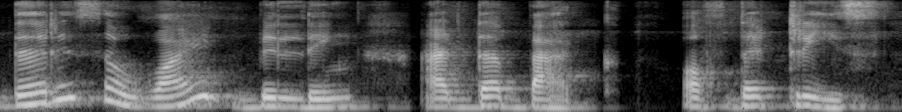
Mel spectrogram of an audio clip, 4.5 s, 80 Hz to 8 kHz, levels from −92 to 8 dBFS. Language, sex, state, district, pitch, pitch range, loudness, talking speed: English, female, Telangana, Hyderabad, 185 Hz, 170-200 Hz, -19 LUFS, 145 wpm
